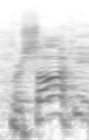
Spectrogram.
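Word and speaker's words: Murasaki: Mursaki is a potato that's a newer variety developed in Louisiana.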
